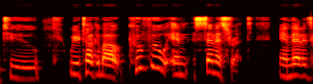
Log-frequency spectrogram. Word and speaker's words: Khufu: It's pronounced kufu. All right. So like with O's. I know it's it's u but it's kind of has that oo sound.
